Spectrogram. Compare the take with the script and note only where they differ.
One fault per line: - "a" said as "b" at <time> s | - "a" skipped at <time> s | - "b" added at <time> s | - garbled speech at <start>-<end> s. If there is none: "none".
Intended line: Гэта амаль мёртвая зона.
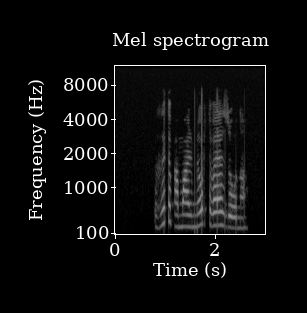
none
